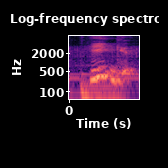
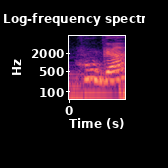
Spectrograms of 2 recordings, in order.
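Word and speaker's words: hygge: de caroline francs mission ring ou kuga si on veut le prononcer correctement j'adore cette couverture parce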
